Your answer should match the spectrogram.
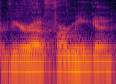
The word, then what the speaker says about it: Vera Farmiga: same characters via vera vera farmiga is how you pronounce her name she is uh she's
